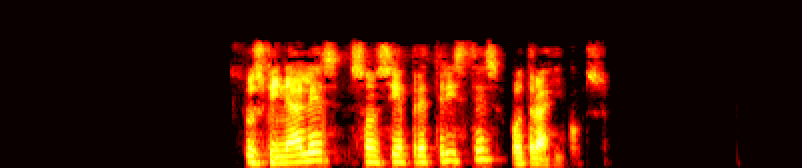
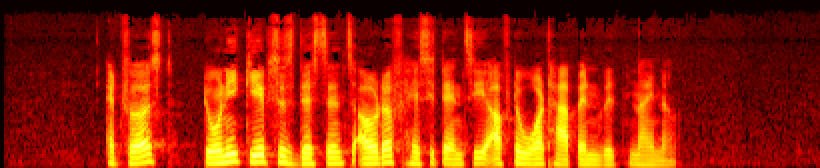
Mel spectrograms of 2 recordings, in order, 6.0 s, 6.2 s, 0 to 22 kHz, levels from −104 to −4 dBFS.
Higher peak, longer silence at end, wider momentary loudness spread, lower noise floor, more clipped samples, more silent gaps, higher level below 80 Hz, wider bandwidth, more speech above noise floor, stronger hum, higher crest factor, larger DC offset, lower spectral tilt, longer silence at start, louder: first, 0 dBFS vs -4 dBFS; first, 1.55 s vs 1.1 s; first, 18 LU vs 12 LU; first, under -90 dBFS vs -72 dBFS; neither; neither; about the same, -62 dBFS vs -66 dBFS; second, 8.2 kHz vs 15.5 kHz; first, over 70 dB vs 48 dB; neither; about the same, 22 dB vs 20 dB; neither; second, -3.5 dB/octave vs -6 dB/octave; first, 1.85 s vs 0.8 s; first, -19 LUFS vs -25 LUFS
